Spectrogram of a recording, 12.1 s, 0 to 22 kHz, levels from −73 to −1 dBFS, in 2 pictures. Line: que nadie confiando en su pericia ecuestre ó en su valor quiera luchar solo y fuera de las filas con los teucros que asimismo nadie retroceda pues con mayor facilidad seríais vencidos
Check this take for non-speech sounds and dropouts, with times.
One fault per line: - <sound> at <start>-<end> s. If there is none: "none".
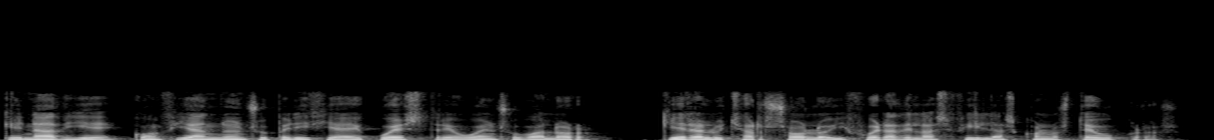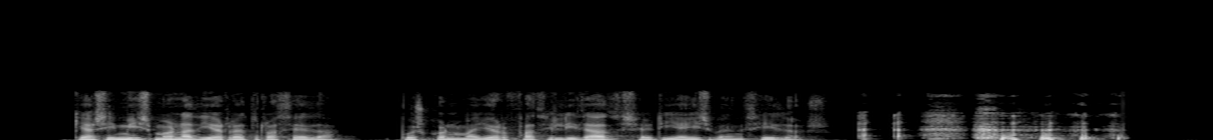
- laugh at 10.3-11.7 s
